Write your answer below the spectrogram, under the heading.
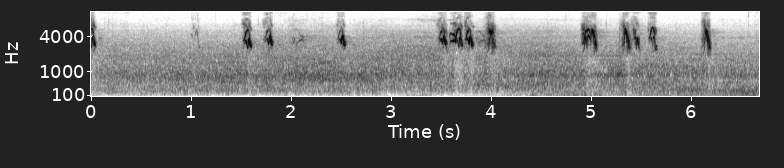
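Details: A group of sparrows on 17 January 2020 behind a civic cultural hall: irregular high chirps, some single, some in quick clusters of two to four, spread over several seconds with steady background hiss.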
